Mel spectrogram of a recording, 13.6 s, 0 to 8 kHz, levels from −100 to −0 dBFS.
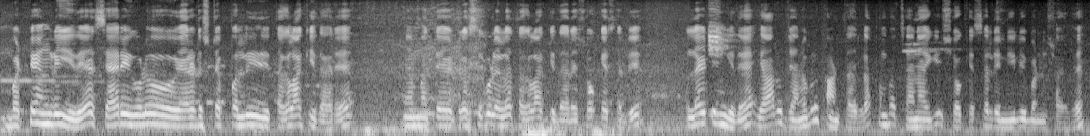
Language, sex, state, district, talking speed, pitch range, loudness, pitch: Kannada, male, Karnataka, Mysore, 115 wpm, 120-165 Hz, -16 LUFS, 145 Hz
